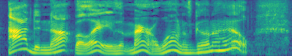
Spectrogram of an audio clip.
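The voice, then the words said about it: Jeff Sessions impression, Southern accent. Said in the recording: “I could do this whole thing as Jeff Sessions.”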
